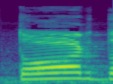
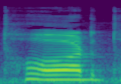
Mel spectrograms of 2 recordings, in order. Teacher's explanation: এর মধ্যে অঘোষ হচ্ছে ত আর থ, আর ঘোষ হচ্ছে দ আর ধ। আর ত আর দ হচ্ছে অল্প প্রাণ, থ আর ধ হচ্ছে মহাপ্রাণ।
